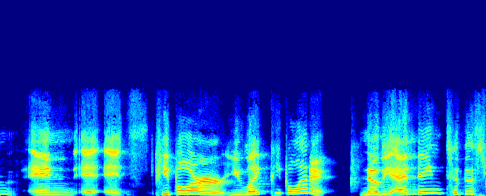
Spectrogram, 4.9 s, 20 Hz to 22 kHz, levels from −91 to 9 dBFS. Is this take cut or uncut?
uncut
